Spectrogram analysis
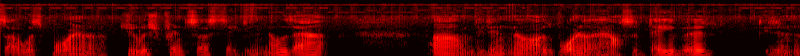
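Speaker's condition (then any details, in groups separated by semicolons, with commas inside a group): Cerebral palsy; from birth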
